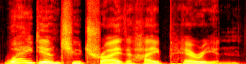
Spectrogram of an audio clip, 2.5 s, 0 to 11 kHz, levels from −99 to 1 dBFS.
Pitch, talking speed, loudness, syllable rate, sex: 175 Hz, 145 wpm, -16 LUFS, 3.4 syllables/s, male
